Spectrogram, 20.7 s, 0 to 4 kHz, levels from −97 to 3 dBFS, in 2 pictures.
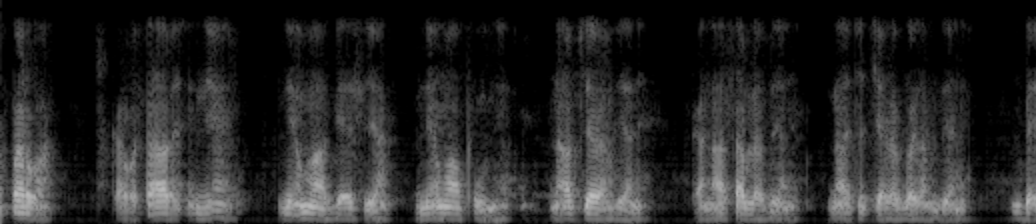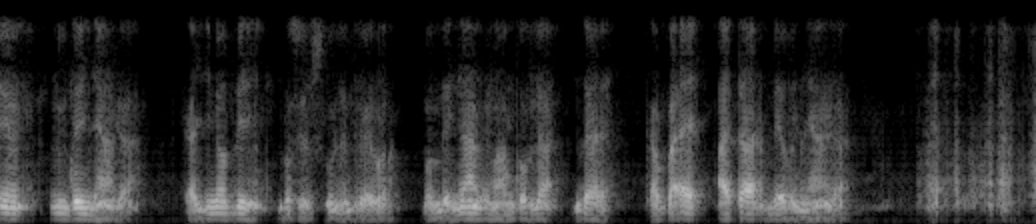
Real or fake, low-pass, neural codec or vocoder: fake; 3.6 kHz; codec, 16 kHz in and 24 kHz out, 1.1 kbps, FireRedTTS-2 codec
